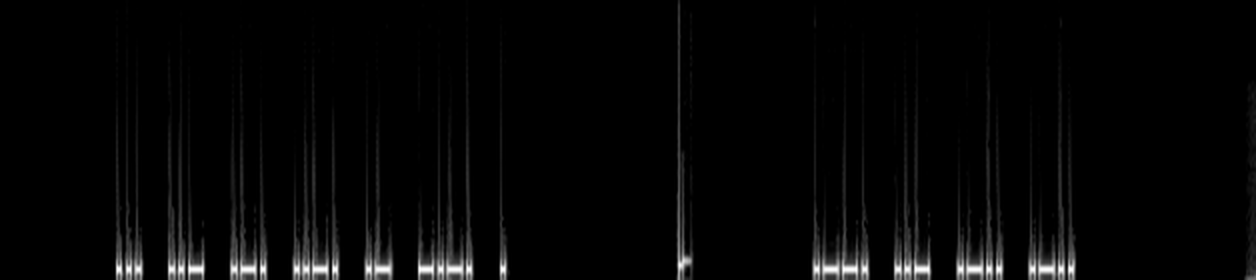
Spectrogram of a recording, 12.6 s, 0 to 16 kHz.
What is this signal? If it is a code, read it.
Morse code, heard as a keyed tone, about 25 wpm, spaced as for 18 wpm, 700 Hz. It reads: SURFACE PULL
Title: 2x Character Spacing - Top 500 Words - 25wpm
